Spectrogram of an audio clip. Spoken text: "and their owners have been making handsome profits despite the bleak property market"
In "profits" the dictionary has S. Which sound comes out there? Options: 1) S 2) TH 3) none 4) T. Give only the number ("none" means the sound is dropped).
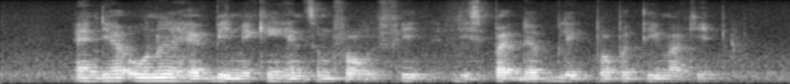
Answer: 3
